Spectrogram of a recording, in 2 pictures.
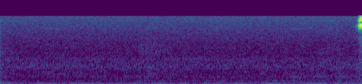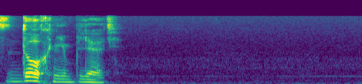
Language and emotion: Russian, angry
